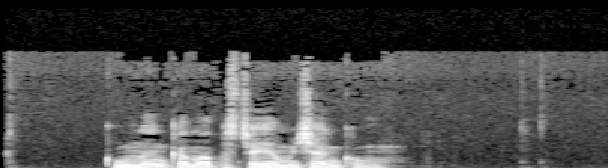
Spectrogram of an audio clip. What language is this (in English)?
Arequipa-La Unión Quechua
